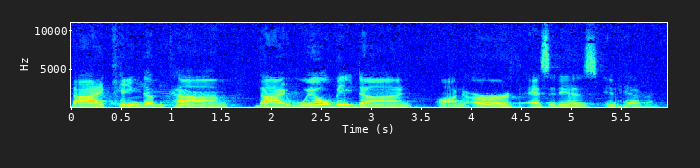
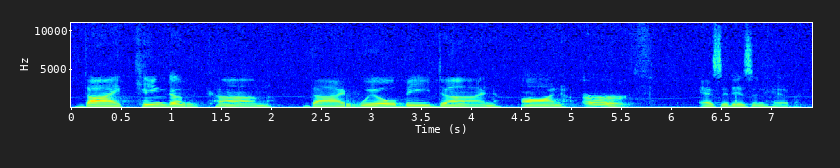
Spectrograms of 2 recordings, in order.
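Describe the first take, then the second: First: It is said with strong, earnest conviction. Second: It is said plainly, without special conviction.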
